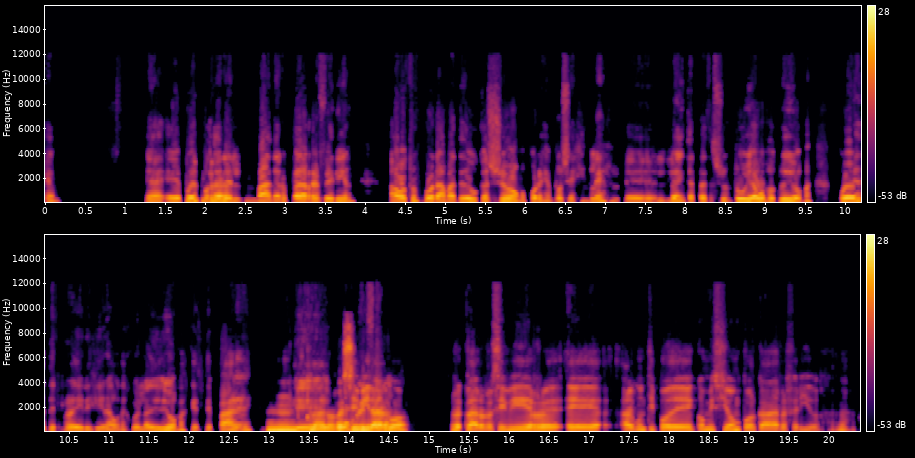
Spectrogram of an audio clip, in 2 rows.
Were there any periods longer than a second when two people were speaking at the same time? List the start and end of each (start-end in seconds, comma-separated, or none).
13.3-14.6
